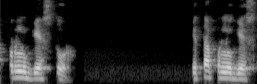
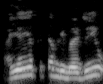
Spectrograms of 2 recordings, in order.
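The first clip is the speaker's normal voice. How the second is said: softer coaxing invite; gentle invite; 3 semitones higher, 4 dB quieter than usual. Shown as a demonstration. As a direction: coax her kindly, a little softer. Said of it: "Yang pertama tadi atau yang kedua".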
